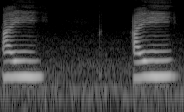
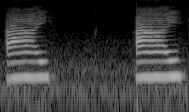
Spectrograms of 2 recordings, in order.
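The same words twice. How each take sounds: First: 아이 with the final 이 drawn out; 아이 weighted on the second vowel; short 아, long 이. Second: 아이 with 아 drawn out and 이 brief; 아이 weighted on the first vowel; long 아, short 이. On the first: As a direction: move quickly off 아 and hold 이 in 아이. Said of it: "뒤에 와이가 기니까". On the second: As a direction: linger on 아, end 아이 on a short 이. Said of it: "얘가 짧다 보니까 앞에 친구가". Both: Shown as a demonstration.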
